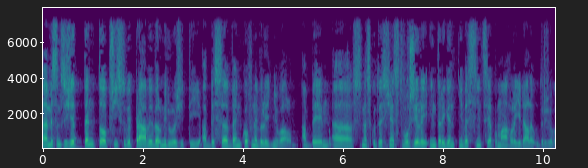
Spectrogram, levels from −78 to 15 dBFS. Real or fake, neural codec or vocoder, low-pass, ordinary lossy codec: real; none; 7.2 kHz; none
